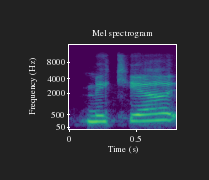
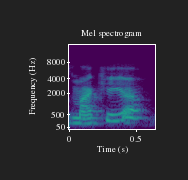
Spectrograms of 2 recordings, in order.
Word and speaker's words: Makia: Mikia, it looked like you went off mute. Did you have a question for Adrienne? And I hope I pronounced your name correctly. Okay. You said it was Makia? Yes.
